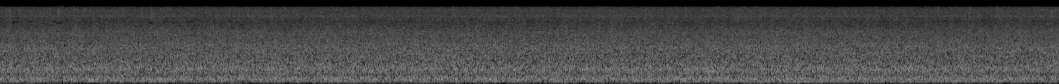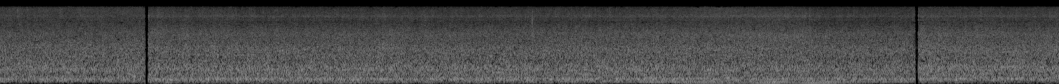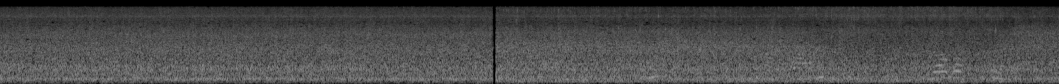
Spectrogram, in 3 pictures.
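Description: Heavy tropical downpour: rain falling hard and steadily, an even, unbroken hiss.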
